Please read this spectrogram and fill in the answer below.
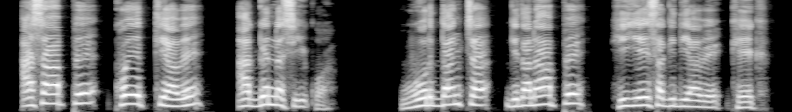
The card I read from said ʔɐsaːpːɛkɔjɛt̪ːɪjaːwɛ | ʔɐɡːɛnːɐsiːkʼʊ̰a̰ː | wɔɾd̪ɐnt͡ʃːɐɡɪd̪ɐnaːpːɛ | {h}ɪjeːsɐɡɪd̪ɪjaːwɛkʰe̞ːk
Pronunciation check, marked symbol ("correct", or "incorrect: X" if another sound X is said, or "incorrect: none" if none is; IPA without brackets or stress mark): correct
